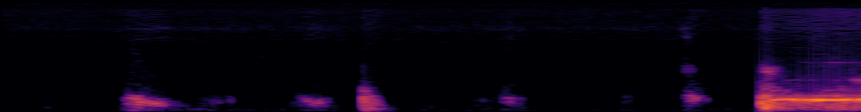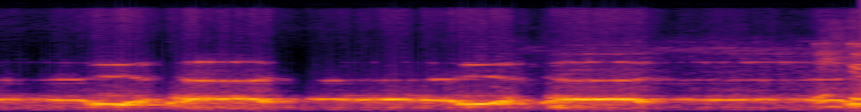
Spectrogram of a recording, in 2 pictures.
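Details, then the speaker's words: Simulator: loud, harsh, high-pitched musical breath sounds audible at a distance; stridor from upper airway obstruction. "está traduciendo obstrucción de la vía respiratoria alta. Se escucha a distancia."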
